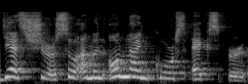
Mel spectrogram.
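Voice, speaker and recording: With a Belgian French accent, a woman speaks with ordinary pitch variation. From Belgium, French-speaking. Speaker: online course consultant. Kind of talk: interview podcast.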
